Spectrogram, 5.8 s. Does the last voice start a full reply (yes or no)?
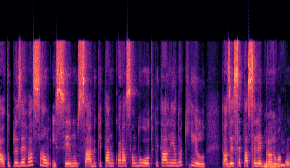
no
